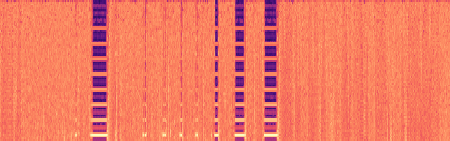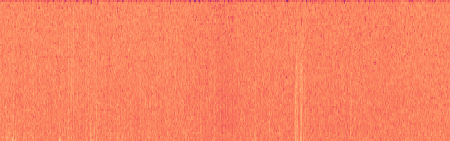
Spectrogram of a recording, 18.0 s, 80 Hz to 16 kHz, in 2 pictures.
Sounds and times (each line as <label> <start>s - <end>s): live modular jamb 1.4s - 5.7s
